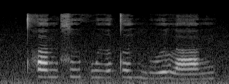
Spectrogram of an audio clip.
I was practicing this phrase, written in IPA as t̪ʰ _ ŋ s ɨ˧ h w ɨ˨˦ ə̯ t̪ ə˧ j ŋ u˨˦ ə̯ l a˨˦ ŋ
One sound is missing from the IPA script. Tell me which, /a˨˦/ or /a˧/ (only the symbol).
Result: a˧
